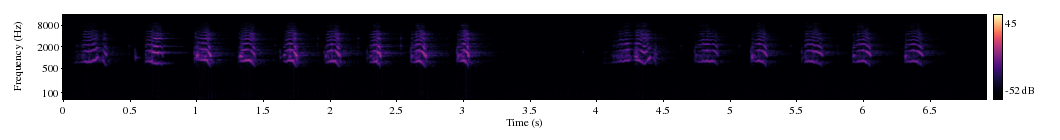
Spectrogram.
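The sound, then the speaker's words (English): A wooden box call imitates a wild turkey's locator call in two runs of evenly spaced, raspy, high yelps, separated by a short silence. The calls are clear and alone. “turkeys typically do the same thing. And that locator call, and I've got my box call here, sounds like this.”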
